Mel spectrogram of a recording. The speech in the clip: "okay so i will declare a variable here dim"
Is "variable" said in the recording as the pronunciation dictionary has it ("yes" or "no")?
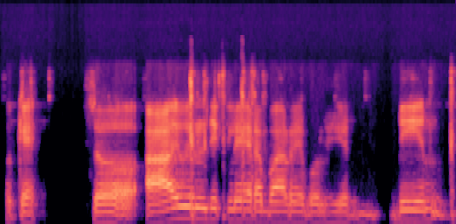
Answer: no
